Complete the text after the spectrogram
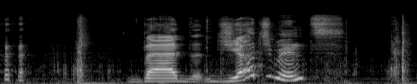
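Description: A cardboard sleeve slides off a box with a soft scrape.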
